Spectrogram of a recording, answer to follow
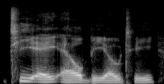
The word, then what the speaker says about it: Talbot: This is drawn by, I've never known how to say this guy's name, Eric Talbot or Eric Talbot. It's Talbot. Talbot.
